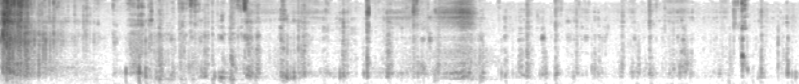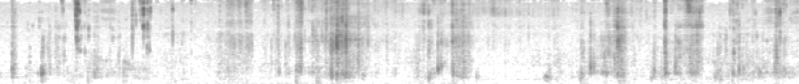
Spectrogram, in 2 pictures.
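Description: A big bite into a toasted Subway sub with potato chips folded inside, the crust and chips crunching loudly, then close-up chewing with many small irregular crunches.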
